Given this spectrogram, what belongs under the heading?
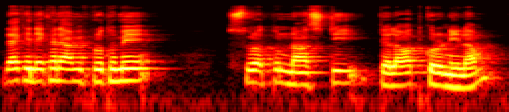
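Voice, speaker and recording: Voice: mid-range voice, fairly even intonation, a little fast, darkish tone, echoey room. A Quran teacher who patiently spells out each letter and vowel, explaining step by step and drawing out the vowels when reciting.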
